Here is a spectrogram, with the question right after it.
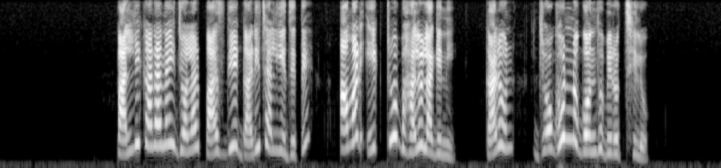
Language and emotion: Bengali, disgusted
